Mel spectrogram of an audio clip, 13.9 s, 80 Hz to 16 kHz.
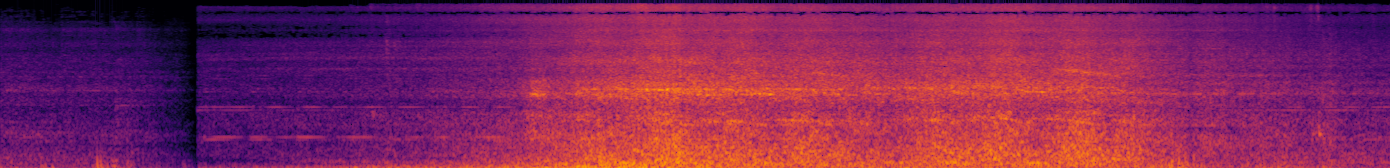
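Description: Meitetsu 2000 series μSKY limited express electric train passing at speed: the running noise of wheels on rail builds from about two seconds in, is loudest in the middle with a steady high whine over it, then fades as the train goes away.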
